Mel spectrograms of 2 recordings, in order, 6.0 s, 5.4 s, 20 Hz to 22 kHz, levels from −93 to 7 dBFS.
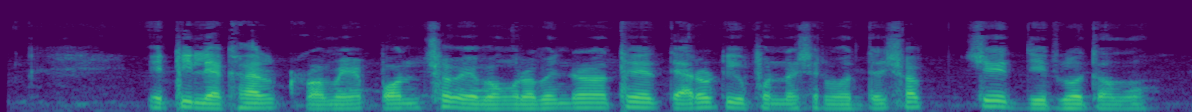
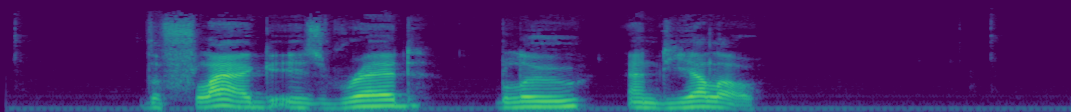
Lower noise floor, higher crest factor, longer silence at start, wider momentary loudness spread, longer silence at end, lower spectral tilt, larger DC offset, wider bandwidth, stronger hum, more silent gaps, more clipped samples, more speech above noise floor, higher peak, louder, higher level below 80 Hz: second, -55 dBFS vs -64 dBFS; about the same, 20 dB vs 22 dB; about the same, 0.75 s vs 0.75 s; second, 7 LU vs 16 LU; second, 0.2 s vs 1.6 s; about the same, -6.5 dB/octave vs -5.5 dB/octave; neither; second, 11 kHz vs 14 kHz; neither; neither; neither; second, 30 dB vs 43 dB; second, -6 dBFS vs -2 dBFS; second, -25 LUFS vs -22 LUFS; about the same, -62 dBFS vs -62 dBFS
